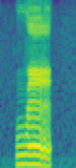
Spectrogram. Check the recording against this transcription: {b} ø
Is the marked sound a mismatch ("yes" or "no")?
yes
